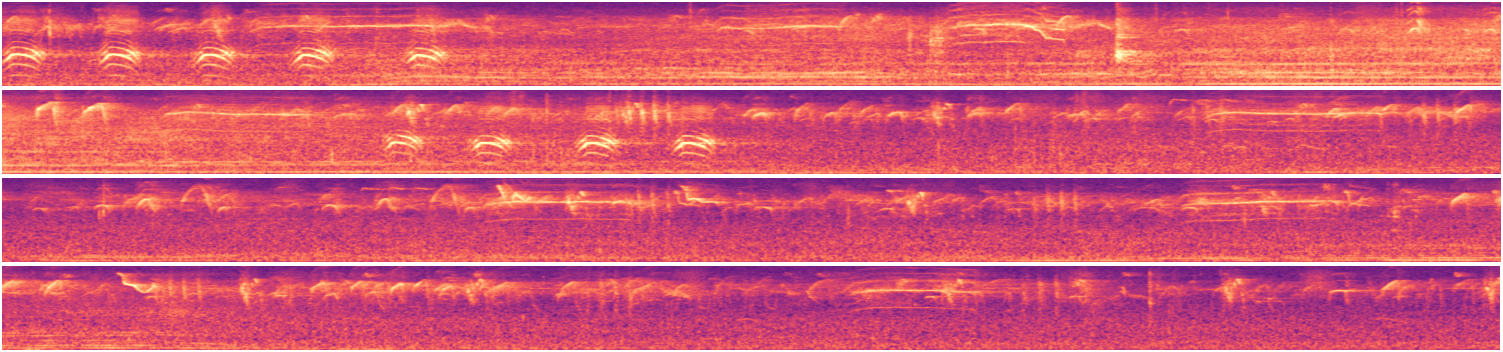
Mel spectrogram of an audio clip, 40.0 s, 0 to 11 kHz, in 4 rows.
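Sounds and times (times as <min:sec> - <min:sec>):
crow cawing: 0:00.0 - 0:03.0, 0:12.6 - 0:14.9
birds chirping: 0:00.0 - 0:39.9.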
